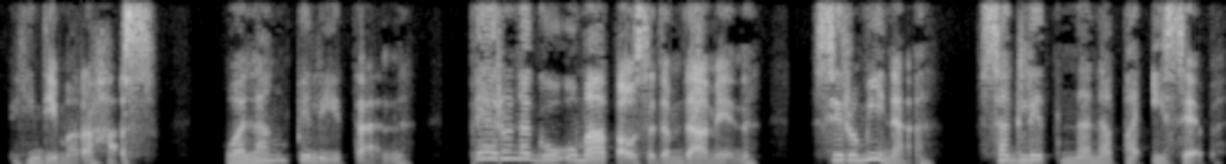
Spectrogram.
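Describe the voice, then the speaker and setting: A woman's voice: fairly low pitch, very animated, a little slow, a little mellow, no echo, studio quality. A woman with a Filipino accent narrating a scripted dramatic story as a storyteller.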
